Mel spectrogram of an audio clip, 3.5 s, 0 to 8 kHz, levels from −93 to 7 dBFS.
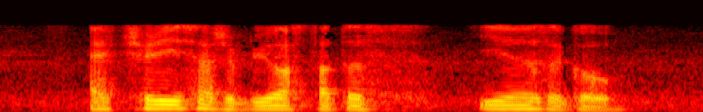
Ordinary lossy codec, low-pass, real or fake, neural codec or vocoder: AAC, 16 kbps; 7.2 kHz; real; none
